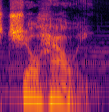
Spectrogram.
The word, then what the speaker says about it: Chilhowie: The city is Chilhowee. Chilhowee. That's spelled C-H-I-L-H-O-W-I-E.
